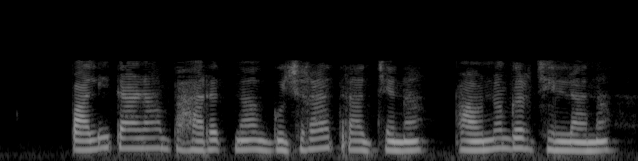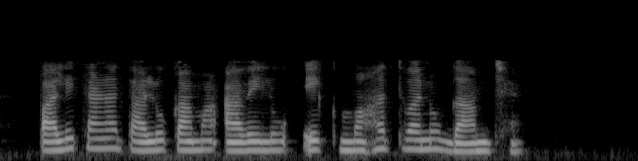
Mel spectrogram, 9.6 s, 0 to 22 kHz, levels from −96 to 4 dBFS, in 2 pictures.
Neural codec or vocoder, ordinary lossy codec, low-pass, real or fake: codec, 44.1 kHz, 7.8 kbps, Pupu-Codec; MP3, 32 kbps; 5.4 kHz; fake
